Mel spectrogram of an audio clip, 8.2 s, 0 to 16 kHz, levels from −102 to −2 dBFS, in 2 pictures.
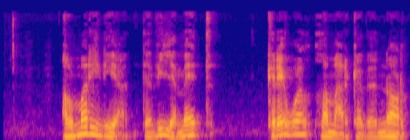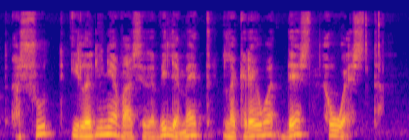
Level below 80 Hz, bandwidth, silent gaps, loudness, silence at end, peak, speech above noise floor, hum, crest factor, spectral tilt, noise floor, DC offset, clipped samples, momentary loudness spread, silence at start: -54 dBFS; 11.5 kHz; none; -25 LUFS; 0.3 s; -6 dBFS; 32 dB; none; 18 dB; -7 dB/octave; -56 dBFS; under 0.1%; under 0.1%; 9 LU; 0.6 s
